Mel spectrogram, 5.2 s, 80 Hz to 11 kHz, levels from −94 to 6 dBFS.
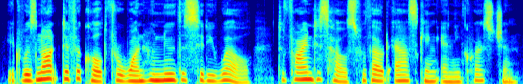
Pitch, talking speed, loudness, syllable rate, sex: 180 Hz, 220 wpm, -18 LUFS, 5.8 syllables/s, female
